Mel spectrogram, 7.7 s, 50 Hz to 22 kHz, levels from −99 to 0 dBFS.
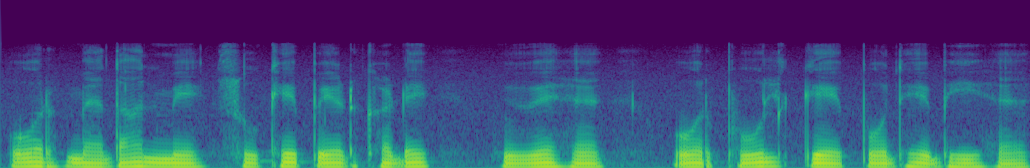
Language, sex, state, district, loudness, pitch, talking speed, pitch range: Hindi, male, Uttar Pradesh, Saharanpur, -17 LUFS, 90 Hz, 110 wpm, 85-95 Hz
